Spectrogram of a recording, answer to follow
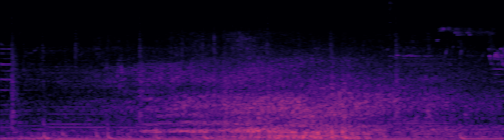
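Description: A vehicle passing by: its noise swells over a couple of seconds, peaks in the middle, then fades away.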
